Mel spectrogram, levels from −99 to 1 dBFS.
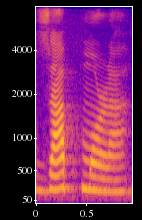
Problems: none marked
